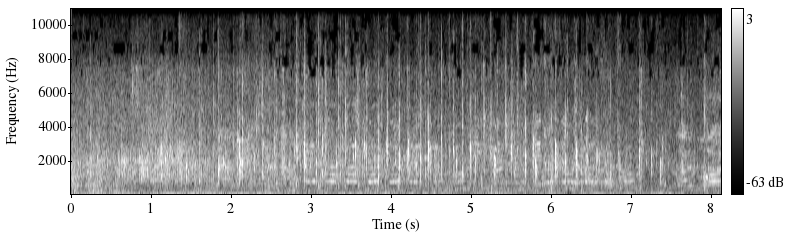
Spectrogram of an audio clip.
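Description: Running footsteps of a pack of race runners on pavement, heard from a camera carried by one of them, with a heavy low rumble of wind and handling on the microphone. Voices of runners and spectators chatter underneath.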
